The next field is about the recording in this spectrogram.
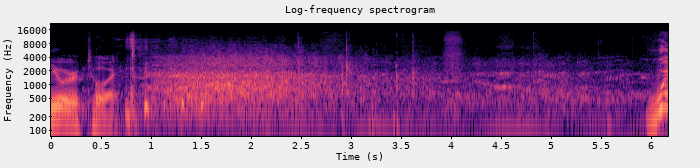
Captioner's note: laughter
